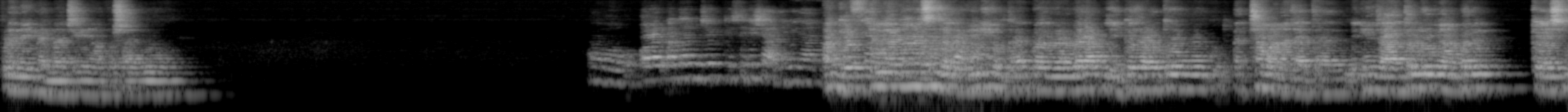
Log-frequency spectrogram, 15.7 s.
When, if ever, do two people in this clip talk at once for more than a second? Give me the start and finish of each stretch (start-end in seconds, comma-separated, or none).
8.2-10.2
